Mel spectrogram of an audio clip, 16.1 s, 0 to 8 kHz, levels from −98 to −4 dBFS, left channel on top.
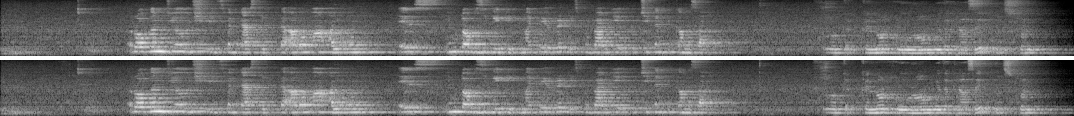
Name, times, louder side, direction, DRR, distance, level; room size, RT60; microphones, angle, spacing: voice 1, 1.9-5.5 6.0-6.3 6.7-10.6, equal, 10° left, 1 dB, 1.7 m, -21 dB
voice 2, 12.3-15.4, equal, 80° right, 3 dB, 1.8 m, -23 dB
18.0 x 9.6 x 6.8 m, 1.5 s
head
